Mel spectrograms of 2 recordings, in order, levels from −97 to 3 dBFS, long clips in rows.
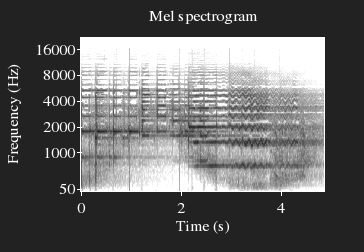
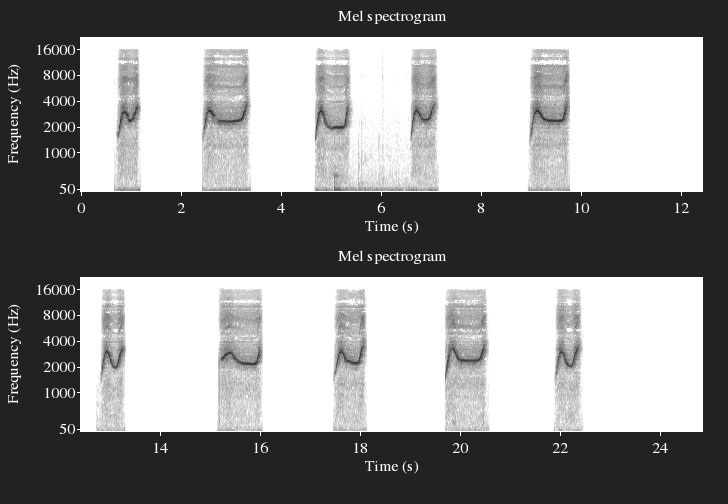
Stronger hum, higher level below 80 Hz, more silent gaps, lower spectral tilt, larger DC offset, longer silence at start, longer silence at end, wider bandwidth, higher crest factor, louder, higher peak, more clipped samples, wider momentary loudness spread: neither; second, -82 dBFS vs -62 dBFS; neither; first, 0 dB/octave vs 5 dB/octave; neither; second, 0 s vs 0.75 s; second, 0 s vs 2.45 s; second, 10.5 kHz vs 16.5 kHz; second, 14 dB vs 20 dB; about the same, -18 LUFS vs -20 LUFS; about the same, -6 dBFS vs -6 dBFS; neither; about the same, 10 LU vs 10 LU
